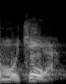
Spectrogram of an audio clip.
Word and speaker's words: Muchinga: Not Machinga. Muchinga pronunciation can be an issue here is actually he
